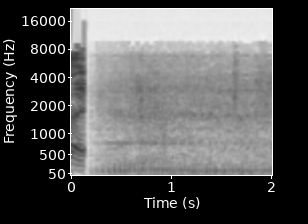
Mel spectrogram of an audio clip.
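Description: Steady outdoor street noise, a low rumble with hiss, that cuts in abruptly just after a man's voice stops.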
